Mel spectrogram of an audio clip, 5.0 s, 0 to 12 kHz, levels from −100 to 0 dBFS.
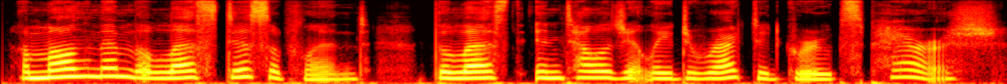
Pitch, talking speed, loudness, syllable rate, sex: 250 Hz, 130 wpm, -17 LUFS, 5.1 syllables/s, female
